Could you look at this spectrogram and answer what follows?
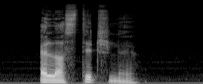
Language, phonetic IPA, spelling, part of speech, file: Polish, [ˌɛlaˈstɨt͡ʃnɨ], elastyczny, adjective, Pl-elastyczny.ogg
